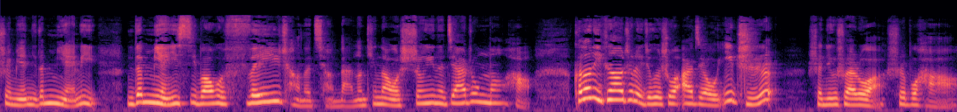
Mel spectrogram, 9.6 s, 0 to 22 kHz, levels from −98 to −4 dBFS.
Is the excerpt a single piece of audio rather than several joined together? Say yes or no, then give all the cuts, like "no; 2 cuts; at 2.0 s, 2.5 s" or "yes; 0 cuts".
yes; 0 cuts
